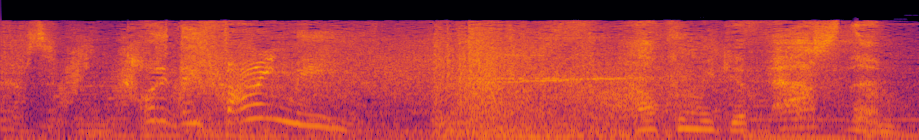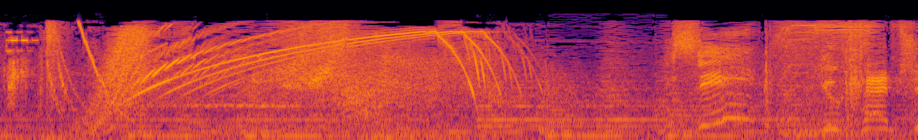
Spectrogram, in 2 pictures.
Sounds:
Speech, Music

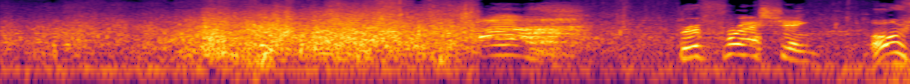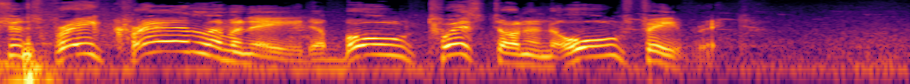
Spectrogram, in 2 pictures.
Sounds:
Speech, Waves

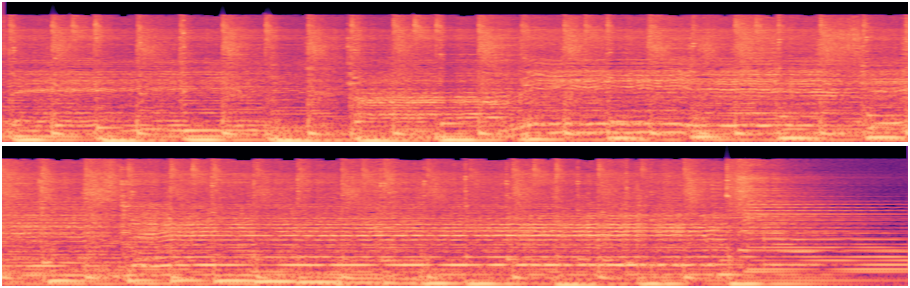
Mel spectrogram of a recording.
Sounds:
Speech, Music

